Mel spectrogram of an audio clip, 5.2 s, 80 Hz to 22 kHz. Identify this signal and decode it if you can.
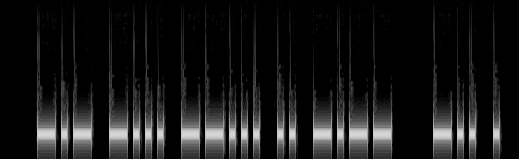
Morse code, heard as a keyed tone, about 19 wpm, 700 Hz. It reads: KB7IY DE
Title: USA Callsign DE Callsign - 5 Characters - 20wpm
